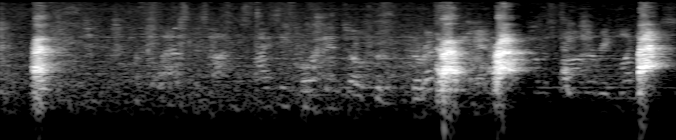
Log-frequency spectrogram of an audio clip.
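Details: Shiba Inu puppy Tako chasing Bobby the Pekingese in tag; scattered sharp barks, one early and a cluster of three toward the end, with low background voices and movement noise between.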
